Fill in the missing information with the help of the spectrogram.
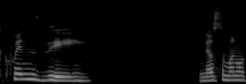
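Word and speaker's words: Quincy: I know it's wsta I know it's quinsey I know someone will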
